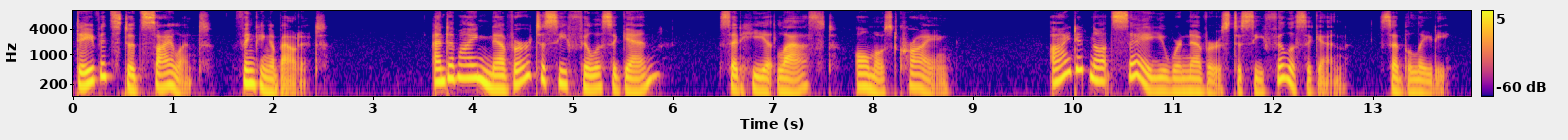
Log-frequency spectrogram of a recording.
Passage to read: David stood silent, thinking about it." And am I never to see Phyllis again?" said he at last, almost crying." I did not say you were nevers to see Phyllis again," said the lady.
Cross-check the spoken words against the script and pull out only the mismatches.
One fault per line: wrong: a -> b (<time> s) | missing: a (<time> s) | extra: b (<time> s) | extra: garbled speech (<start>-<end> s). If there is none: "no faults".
no faults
